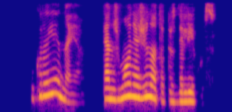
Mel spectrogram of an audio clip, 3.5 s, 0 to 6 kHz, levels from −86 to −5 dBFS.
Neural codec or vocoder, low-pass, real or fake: codec, 16 kHz, 6 kbps, DAC; 5.4 kHz; fake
